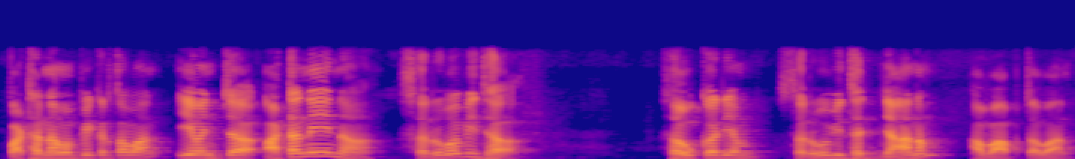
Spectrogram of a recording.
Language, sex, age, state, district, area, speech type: Sanskrit, male, 30-45, Karnataka, Uttara Kannada, rural, spontaneous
